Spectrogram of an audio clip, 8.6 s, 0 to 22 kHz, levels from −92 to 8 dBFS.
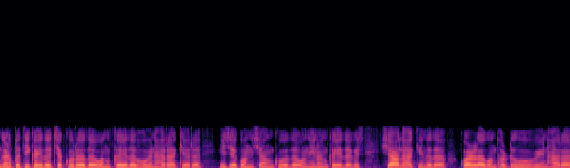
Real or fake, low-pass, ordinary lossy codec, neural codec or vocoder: real; 5.4 kHz; none; none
